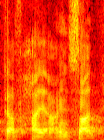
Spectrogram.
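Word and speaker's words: كهيعص: Jadi kaf 6 harokat, ya, ha dan ya 2 harokat, ain dan shad 6 harokat. Jadi dibacanya kaf ha ya ain shad.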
